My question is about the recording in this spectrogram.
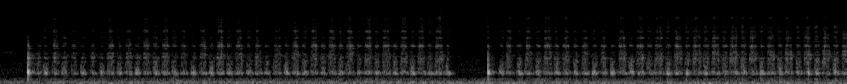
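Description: Round scratcher tool scraping the latex coating off a scratch-off lottery ticket in a steady rasp, with a short pause a little past halfway and a light tap as the scraping starts again.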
